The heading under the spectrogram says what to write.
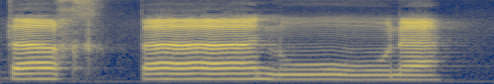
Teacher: NU juga panjang dua ketuk karena ada wau sukun sebelumnya Dom lum anusakum nun mati bertemu dengan Fa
